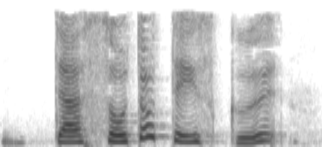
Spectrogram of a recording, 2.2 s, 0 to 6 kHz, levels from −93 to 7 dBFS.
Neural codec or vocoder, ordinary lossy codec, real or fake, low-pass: none; MP3, 32 kbps; real; 5.4 kHz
